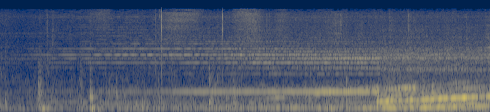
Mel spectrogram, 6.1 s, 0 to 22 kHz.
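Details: JR West 207 series 1000 T17, recorded aboard KuMoHa 207-1037 (Toshiba GTO inverter), Tokuan–Kōnoike-shinden, iPhone 5s, pulling away: stacked whining tones climb and clash into an odd chord, as the Nishi-Akashi/Shin-Sanda-side inverter modulation is out of step with the Kyoto/Kizu side.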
